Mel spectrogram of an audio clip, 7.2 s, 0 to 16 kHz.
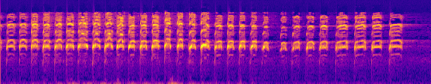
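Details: Young osprey on the Loch Arkaig nest in late August 2022, begging its father for fish: steady run of shrill, piping chirps, roughly two to three per second, slowing and spacing out before stopping.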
